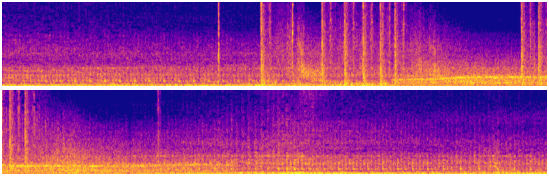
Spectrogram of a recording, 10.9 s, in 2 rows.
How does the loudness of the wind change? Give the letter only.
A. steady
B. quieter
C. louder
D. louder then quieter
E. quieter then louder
D.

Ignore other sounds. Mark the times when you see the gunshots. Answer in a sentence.
The gunshots can be heard from 2.1 to 7.0 s.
